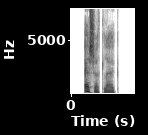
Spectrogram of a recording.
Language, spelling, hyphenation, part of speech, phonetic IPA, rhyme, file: Hungarian, esetleg, eset‧leg, adverb, [ˈɛʃɛtlɛɡ], -ɛɡ, Hu-esetleg.ogg
- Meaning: maybe, perchance, roughly, with a verb happen to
